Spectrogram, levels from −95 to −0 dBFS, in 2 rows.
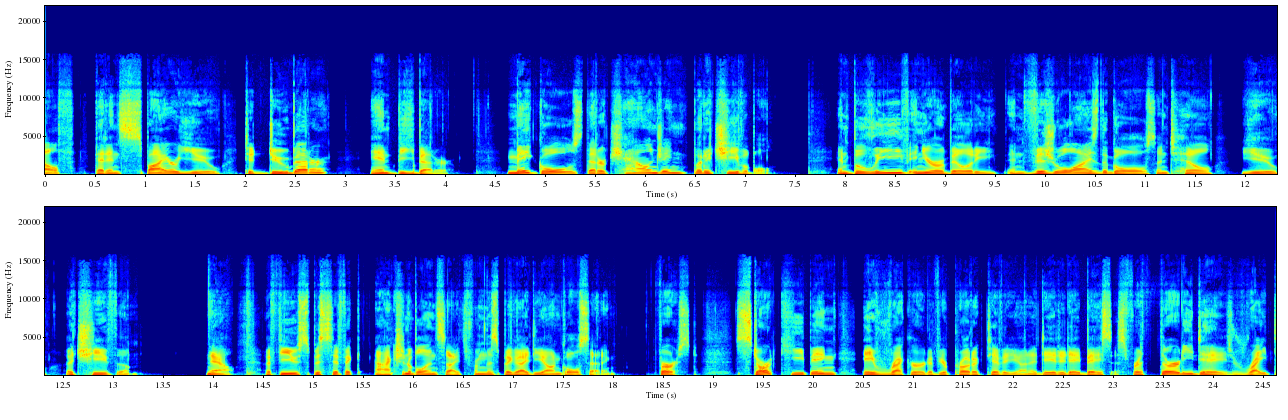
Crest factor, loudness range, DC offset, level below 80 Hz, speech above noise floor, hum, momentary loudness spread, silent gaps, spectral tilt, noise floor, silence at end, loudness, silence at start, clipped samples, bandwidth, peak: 16 dB; 2 LU; under 0.1%; -46 dBFS; 38 dB; none; 9 LU; none; -5.5 dB/octave; -60 dBFS; 0.05 s; -23 LUFS; 0 s; under 0.1%; 14.5 kHz; -6 dBFS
